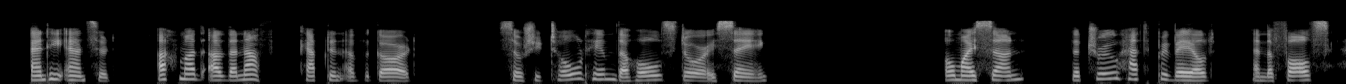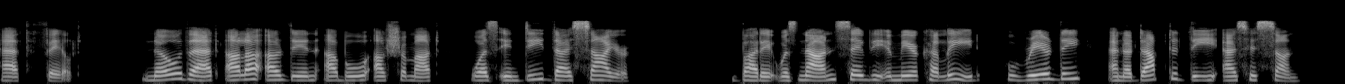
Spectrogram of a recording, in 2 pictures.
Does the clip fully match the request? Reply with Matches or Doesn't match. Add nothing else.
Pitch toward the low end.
Doesn't match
